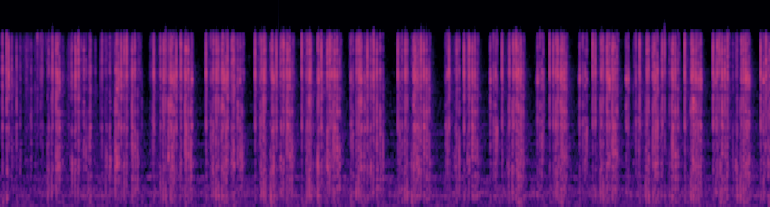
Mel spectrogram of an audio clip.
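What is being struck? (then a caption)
Plastic deli container. Long nails tap and scratch rapidly against the sides of an empty, hollow, translucent plastic deli container standing upright. The sound is a dense, bright run of crisp plastic clicks and rasping scrapes that come in short bursts, sitting mostly in the high frequencies with almost no low end.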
